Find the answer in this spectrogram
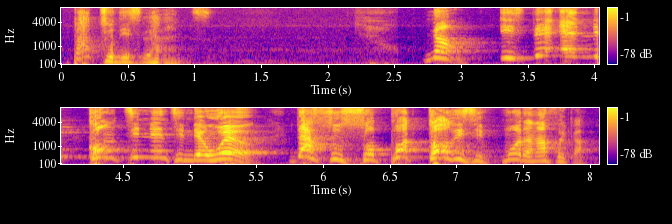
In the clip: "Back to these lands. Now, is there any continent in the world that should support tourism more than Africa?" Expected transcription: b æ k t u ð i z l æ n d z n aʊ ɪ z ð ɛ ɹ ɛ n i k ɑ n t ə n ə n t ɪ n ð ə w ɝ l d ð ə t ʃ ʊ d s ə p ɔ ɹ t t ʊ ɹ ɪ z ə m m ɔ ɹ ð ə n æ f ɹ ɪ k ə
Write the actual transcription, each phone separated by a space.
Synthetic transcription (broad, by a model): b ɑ k t u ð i s l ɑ n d n aʊ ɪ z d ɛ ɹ ɛ n i k ɑ n t ə n ə n t ɪ n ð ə w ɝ l d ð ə t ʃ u s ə p ɔ t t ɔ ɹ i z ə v m ɔ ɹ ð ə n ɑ f ɹ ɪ k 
